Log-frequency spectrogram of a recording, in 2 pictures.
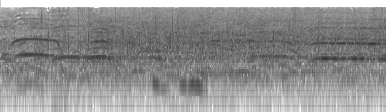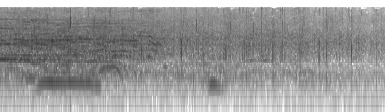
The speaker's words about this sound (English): Now stomp your feet. You're under my feet. Go.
